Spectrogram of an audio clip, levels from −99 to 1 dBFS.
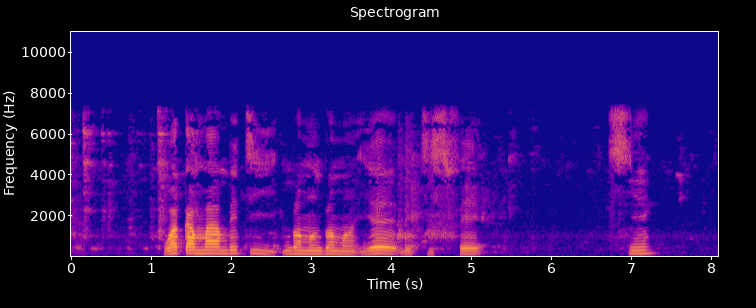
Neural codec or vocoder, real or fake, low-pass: none; real; 7.2 kHz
